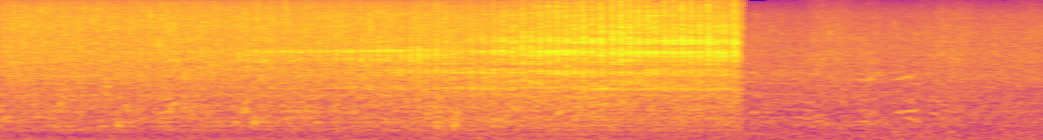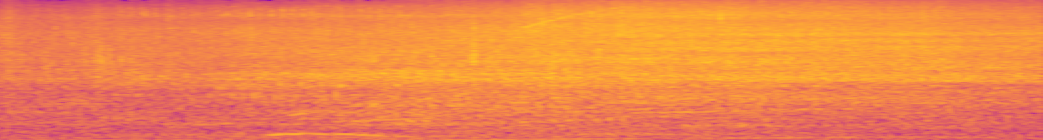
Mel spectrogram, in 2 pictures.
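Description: Rainwater pouring through a street storm-drain grate, a rushing that grows louder for a few seconds and then cuts off abruptly. After it comes a quieter wash of shallow water running over a flooded street, with road traffic.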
